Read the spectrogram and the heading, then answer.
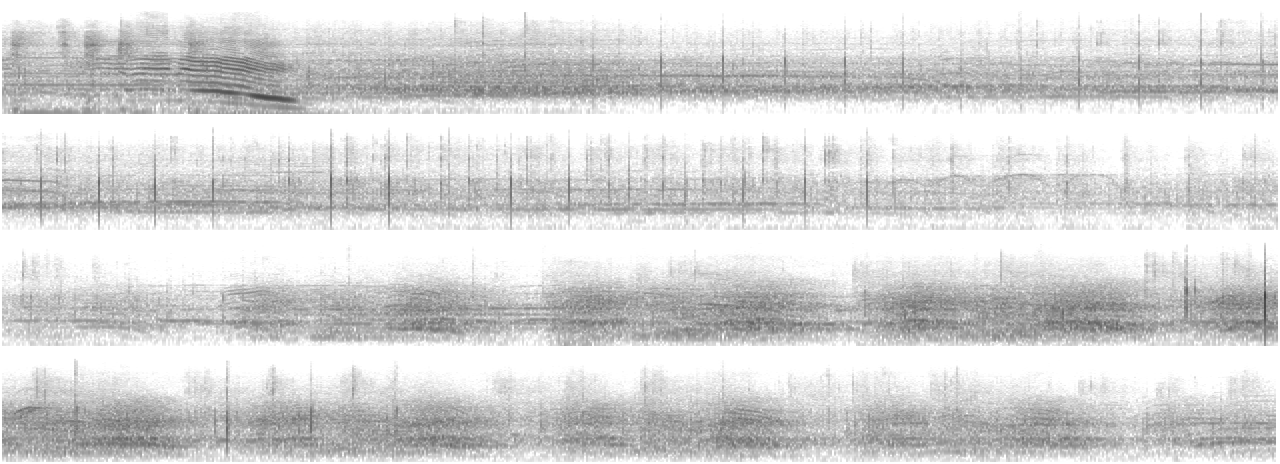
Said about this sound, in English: This is such an exciting time, going from people chanting, "Thank you, Liz," to now cheering Kamala Harris coming out. We'll have to see what happens, of course, but she is now at the podium.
